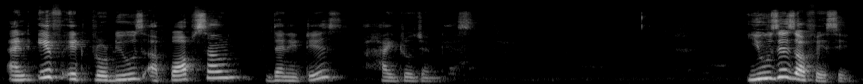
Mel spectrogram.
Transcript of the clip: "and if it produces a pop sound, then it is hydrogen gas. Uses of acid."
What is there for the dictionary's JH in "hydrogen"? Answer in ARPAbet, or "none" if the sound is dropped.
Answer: JH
